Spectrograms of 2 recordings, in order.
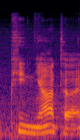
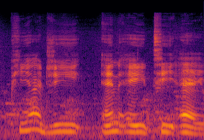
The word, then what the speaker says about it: pignata: This dish is called piñata, and it's spelled P-I-G-N-A-T-A.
